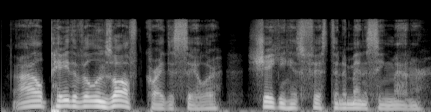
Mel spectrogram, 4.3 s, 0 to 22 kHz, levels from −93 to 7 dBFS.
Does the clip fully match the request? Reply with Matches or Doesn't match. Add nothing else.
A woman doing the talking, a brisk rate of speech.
Doesn't match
